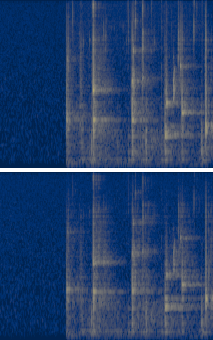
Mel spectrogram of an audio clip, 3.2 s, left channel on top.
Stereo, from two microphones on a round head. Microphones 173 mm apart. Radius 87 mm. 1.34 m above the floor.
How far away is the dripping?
About 0.9 m.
